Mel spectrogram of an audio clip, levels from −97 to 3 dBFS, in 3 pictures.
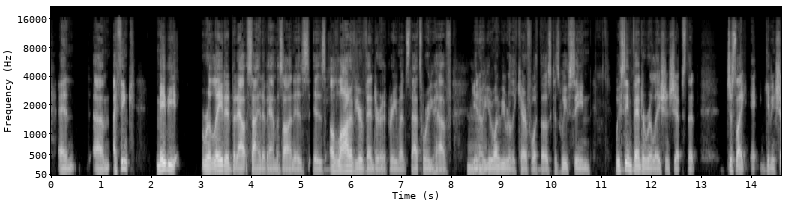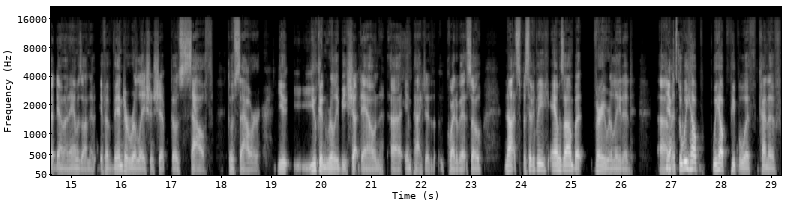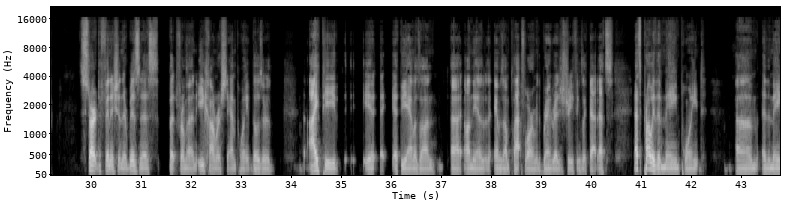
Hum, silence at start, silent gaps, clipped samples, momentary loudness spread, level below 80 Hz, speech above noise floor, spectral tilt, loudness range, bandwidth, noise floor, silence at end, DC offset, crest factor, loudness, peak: none; 0 s; none; under 0.1%; 13 LU; -54 dBFS; 54 dB; -4.5 dB/octave; 6 LU; 16 kHz; -79 dBFS; 0 s; under 0.1%; 24 dB; -24 LUFS; 0 dBFS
